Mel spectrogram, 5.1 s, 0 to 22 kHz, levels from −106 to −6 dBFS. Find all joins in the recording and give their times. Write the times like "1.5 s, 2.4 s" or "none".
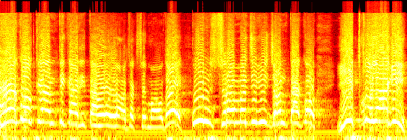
2.3 s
